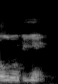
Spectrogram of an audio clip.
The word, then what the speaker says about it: lutein: So that pathogenic acid comes from portobello, but the lutein, okay, you want to get that from, or spell Lutein, but it's pronounced with a D. The lutein, you want to get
